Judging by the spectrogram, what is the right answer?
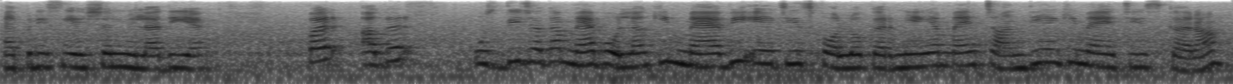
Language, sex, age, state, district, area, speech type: Dogri, female, 18-30, Jammu and Kashmir, Reasi, urban, spontaneous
